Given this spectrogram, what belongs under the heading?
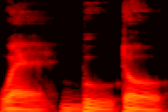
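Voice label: "webuto", concatenated syllables; Affixing experiment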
